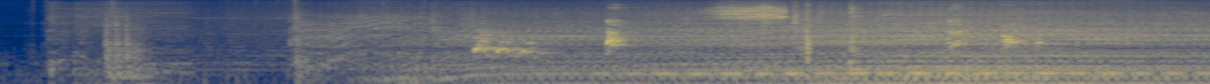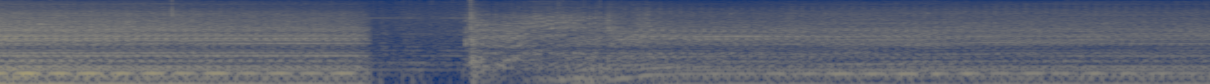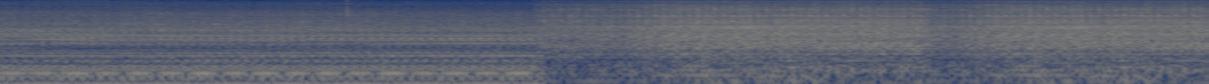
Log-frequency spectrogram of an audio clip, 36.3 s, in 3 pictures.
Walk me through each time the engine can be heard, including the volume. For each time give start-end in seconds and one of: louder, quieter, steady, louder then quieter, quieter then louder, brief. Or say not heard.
0.0-36.2 louder then quieter.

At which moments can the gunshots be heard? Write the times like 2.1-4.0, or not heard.
1.1-1.6.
